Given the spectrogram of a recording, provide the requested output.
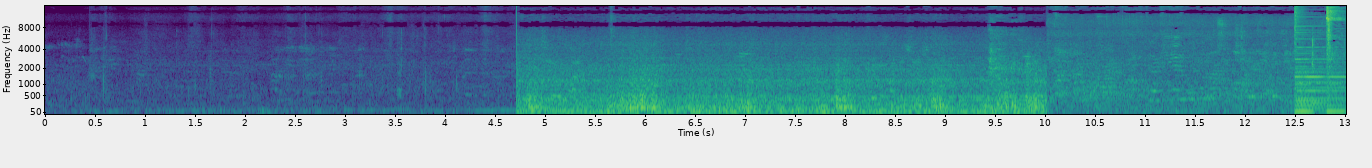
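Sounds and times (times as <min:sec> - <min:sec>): train rumbling past: 0:04.7 - 0:12.5.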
